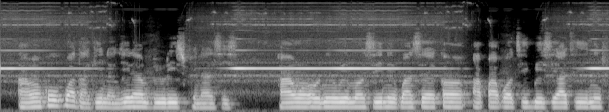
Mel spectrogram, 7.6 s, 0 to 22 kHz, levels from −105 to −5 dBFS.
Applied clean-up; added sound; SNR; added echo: none; Wind instrument, woodwind instrument; 3 dB; none.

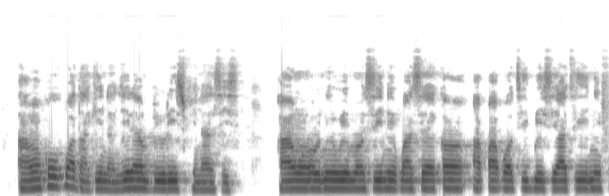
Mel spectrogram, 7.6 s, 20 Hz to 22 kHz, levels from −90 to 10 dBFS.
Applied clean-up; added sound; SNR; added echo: none; none; none; none.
